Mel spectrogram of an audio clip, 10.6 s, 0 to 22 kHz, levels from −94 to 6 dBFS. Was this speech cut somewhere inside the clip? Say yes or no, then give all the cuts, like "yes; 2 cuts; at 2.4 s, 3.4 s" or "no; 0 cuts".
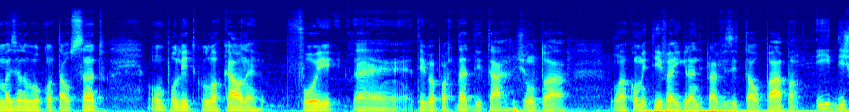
no; 0 cuts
